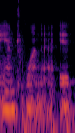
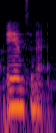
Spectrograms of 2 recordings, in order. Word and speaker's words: Antoinette: It's not Antoinette. There's no twa in it. It's just Antoinette.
